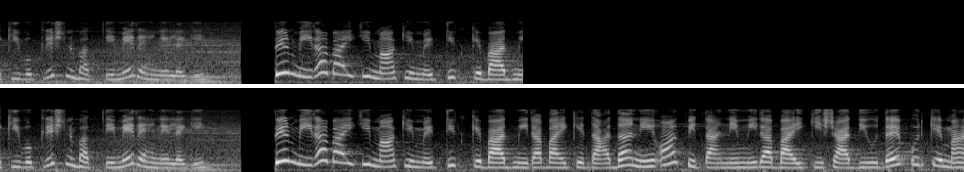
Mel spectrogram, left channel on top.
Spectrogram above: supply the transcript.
कि वो कृष्ण भक्ति में रहने लगी। फिर मीराबाई की माँ की मृत्यु के बाद मीराबाई के दादा ने और पिता ने मीराबाई की शादी उदयपुर के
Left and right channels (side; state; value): left; drops out; at 5.2 s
